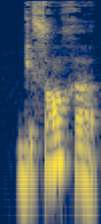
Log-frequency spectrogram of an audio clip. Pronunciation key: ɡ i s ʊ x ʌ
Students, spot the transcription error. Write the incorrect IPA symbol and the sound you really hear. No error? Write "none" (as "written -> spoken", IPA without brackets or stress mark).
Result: ʊ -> ɔ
